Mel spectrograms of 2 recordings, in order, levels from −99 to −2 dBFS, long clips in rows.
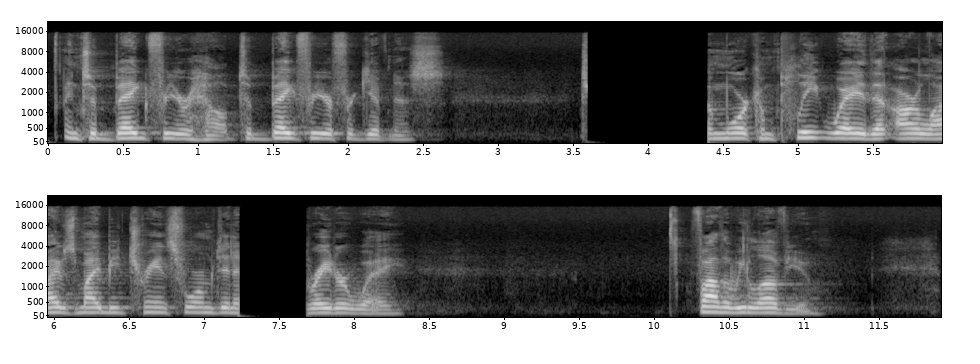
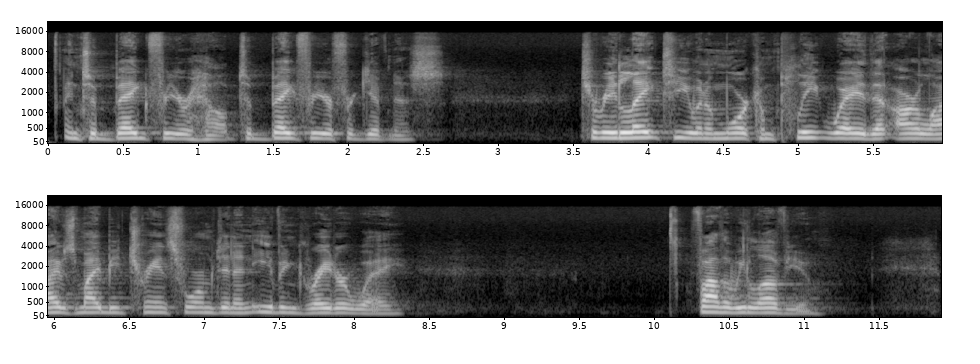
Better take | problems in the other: second | audio cutting out; at 3.5 s for 1 s and at 7 s

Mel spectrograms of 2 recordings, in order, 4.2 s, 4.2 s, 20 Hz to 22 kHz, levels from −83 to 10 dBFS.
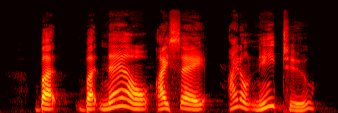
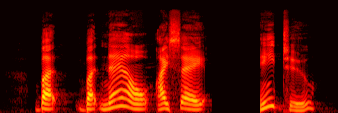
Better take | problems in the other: first | audio cutting out; at 2.5 s for 0.5 s

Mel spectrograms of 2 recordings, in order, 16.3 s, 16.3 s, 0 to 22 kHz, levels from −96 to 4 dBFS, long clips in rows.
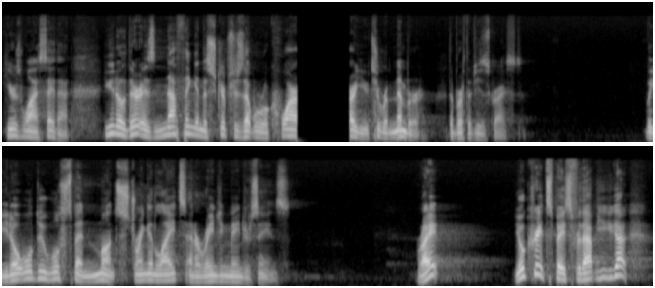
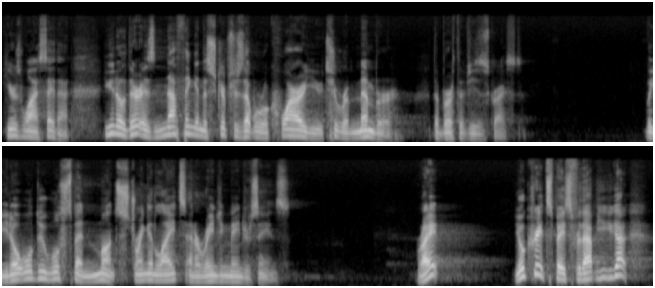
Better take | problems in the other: second | audio freezing; at 3.5 s for 0.5 s

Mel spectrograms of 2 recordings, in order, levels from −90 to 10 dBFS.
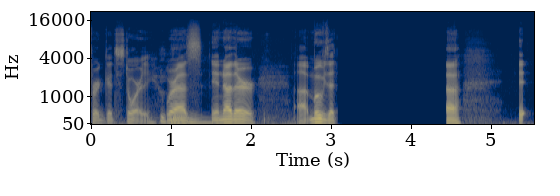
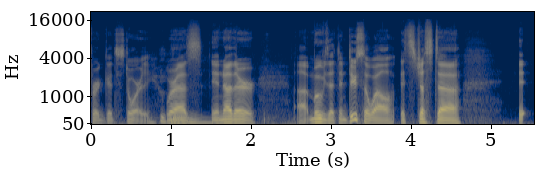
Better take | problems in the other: second | audio cutting out; at 3 s for 1.5 s

